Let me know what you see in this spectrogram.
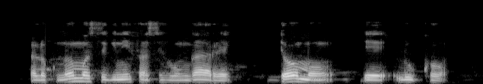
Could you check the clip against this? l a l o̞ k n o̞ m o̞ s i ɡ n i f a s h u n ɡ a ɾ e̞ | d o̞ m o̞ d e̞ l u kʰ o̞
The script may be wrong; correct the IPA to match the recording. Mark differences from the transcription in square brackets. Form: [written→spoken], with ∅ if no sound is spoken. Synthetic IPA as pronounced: l a l o̞ k n o̞ m o̞ s i ɡ n i f a s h u [n→ŋ] ɡ a ɾ e̞ | d o̞ m o̞ d e̞ l u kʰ o̞

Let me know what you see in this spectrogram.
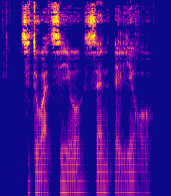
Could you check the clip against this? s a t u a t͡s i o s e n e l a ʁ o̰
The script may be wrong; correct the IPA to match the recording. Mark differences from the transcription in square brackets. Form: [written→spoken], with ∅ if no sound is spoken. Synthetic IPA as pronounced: s [a→i] t u a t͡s i o s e n e l [a→i] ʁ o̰

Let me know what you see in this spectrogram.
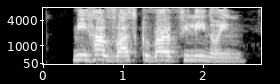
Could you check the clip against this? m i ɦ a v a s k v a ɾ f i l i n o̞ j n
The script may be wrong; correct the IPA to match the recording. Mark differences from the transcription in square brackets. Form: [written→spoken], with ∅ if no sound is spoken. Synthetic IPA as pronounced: m i ɦ a v a s k v a ɾ f i l i n o̞ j n

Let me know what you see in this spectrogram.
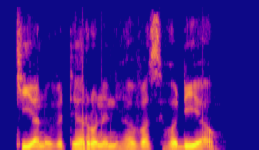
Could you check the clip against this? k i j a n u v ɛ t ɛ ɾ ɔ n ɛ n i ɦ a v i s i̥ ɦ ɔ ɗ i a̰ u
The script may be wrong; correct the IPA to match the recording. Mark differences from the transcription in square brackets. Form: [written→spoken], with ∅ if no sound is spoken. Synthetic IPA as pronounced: k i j a n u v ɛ t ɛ ɾ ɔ n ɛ n i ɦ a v [i→a] s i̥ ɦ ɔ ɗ i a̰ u

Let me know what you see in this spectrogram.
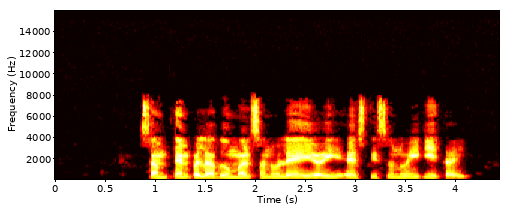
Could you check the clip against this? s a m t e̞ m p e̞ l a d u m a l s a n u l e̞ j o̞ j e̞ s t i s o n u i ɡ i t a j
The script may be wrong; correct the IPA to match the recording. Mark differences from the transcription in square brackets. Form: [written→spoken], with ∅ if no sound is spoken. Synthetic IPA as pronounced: s a m t e̞ m p e̞ l a d u m a l s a n u l e̞ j o̞ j e̞ s t i s [o→u] n u i ɡ i t a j

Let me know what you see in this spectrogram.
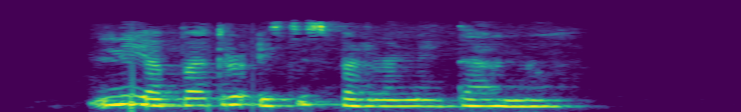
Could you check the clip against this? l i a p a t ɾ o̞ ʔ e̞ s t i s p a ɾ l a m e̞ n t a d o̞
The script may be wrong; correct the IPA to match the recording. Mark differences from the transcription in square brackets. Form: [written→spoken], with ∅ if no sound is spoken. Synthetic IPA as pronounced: l i a p a t ɾ o̞ ʔ e̞ s t i s p a ɾ l a m e̞ n t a [d→n] o̞

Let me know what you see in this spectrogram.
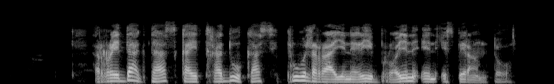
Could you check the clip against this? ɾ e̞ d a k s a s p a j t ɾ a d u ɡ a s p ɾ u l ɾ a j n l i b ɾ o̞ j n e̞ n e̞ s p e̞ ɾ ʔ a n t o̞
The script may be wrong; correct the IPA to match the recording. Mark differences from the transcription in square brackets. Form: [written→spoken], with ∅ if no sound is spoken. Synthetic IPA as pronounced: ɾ e̞ d a k [s→t] a s [p→k] a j t ɾ a d u [ɡ→k] a s p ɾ u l ɾ a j n l i b ɾ o̞ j n e̞ n e̞ s p e̞ ɾ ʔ a n t o̞

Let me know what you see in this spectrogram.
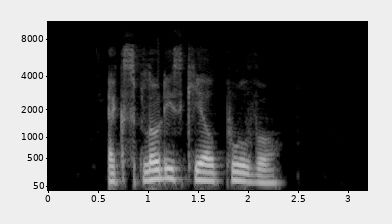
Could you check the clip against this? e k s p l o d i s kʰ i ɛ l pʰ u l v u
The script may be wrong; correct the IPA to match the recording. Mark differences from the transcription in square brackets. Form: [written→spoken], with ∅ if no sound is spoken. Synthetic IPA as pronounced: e k s p l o d i s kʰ i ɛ l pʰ u l v [u→o]

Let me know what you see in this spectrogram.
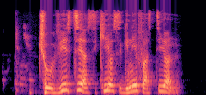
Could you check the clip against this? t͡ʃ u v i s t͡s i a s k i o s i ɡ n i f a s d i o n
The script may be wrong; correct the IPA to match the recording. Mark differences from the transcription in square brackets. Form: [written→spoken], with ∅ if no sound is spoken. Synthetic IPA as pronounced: t͡ʃ u v i s t͡s i a s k i o s i ɡ n i f a s [d→t] i o n

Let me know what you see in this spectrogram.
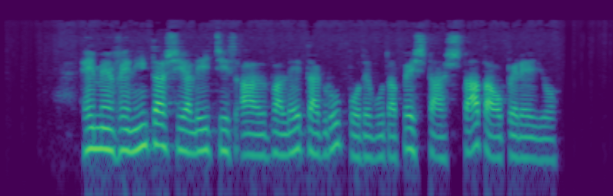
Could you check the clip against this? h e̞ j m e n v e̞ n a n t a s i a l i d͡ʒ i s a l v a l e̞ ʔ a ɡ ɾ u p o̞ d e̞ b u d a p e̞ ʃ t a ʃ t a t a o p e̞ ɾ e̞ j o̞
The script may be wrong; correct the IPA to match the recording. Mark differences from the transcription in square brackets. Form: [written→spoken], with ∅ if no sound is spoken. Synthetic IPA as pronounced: h e̞ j m e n v e̞ n [a→i] n t a [s→ʃ] i a l i d͡ʒ i s a l v a l e̞ [ʔ→t] a ɡ ɾ u p o̞ d e̞ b u d a p e̞ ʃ t a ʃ t a t a o p e̞ ɾ e̞ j o̞

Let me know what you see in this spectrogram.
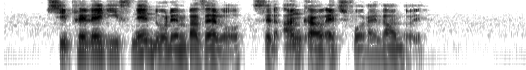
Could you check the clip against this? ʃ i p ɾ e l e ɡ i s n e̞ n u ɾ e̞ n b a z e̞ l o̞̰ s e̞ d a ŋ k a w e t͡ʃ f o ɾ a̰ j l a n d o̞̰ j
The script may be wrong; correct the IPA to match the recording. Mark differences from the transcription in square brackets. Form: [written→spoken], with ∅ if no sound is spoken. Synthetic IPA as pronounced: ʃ i p ɾ e l e ɡ i s n e̞ n u ɾ e̞ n b a z e̞ l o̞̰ s e̞ d a ŋ k a w e t͡ʃ f o ɾ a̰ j l a n d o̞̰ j

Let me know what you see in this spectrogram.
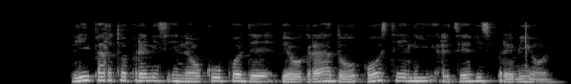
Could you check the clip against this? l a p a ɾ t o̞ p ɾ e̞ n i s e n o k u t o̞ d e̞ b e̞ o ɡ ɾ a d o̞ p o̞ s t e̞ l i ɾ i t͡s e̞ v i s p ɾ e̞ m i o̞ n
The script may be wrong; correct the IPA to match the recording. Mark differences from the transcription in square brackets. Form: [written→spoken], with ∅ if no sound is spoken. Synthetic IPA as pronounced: l [a→i] p a ɾ t o̞ p ɾ e̞ n i s e n o k u [t→p] o̞ d e̞ b e̞ o ɡ ɾ a d o̞ p o̞ s t e̞ l i ɾ i t͡s e̞ v i s p ɾ e̞ m i o̞ n

